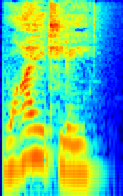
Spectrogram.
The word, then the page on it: widely: British English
